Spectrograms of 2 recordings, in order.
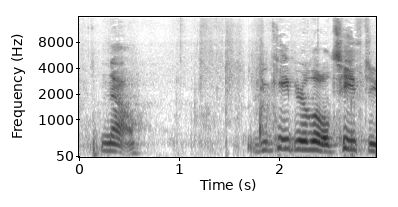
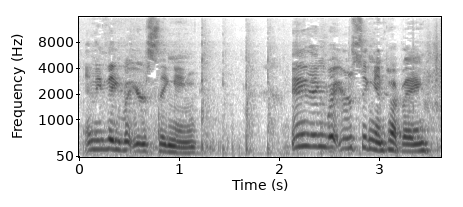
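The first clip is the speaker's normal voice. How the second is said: voicing the dog; 6 semitones lower, 4 dB quieter, faster than usual. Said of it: "She's like".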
